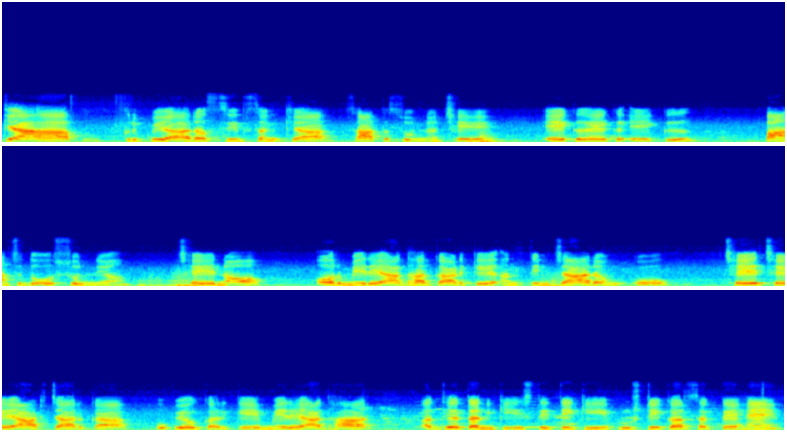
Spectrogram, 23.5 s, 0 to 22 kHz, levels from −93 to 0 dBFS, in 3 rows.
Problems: constant background noise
